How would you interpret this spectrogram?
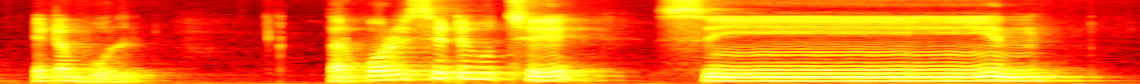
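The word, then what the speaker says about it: سين: তারপরের সেটে হচ্ছে সিন, সদ। সিন এবং সদের মধ্যে পার্থক্য আছে। সিন এটা উচ্চারণের সময় জবর দিয়ে উচ্চারণ করলে সা হয়, সদ এটাকে জবর দিয়ে উচ্চারণ করলে স হয়।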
